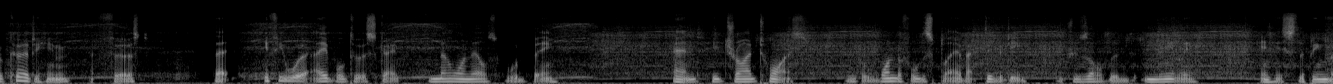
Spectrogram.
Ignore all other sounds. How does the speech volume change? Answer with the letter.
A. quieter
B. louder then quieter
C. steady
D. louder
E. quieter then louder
C.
